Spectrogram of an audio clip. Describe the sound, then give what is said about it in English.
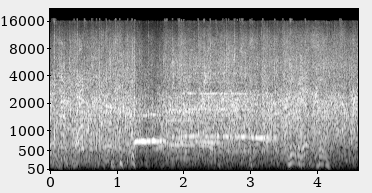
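An audience breaks into steady applause, a dense wash of clapping held at an even loudness for several seconds, with a faint thin whistle running through the middle and voices murmuring underneath. “I did, but then they applauded.”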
